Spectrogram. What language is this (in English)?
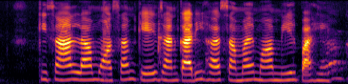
Chhattisgarhi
